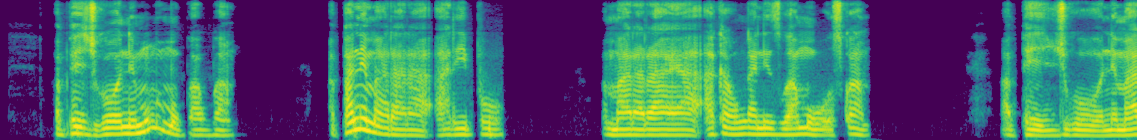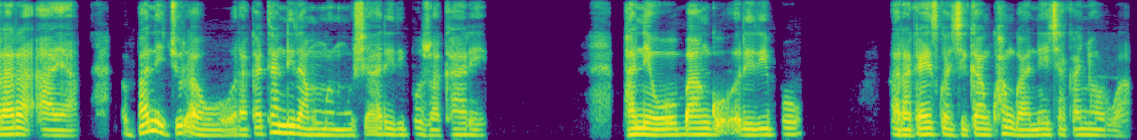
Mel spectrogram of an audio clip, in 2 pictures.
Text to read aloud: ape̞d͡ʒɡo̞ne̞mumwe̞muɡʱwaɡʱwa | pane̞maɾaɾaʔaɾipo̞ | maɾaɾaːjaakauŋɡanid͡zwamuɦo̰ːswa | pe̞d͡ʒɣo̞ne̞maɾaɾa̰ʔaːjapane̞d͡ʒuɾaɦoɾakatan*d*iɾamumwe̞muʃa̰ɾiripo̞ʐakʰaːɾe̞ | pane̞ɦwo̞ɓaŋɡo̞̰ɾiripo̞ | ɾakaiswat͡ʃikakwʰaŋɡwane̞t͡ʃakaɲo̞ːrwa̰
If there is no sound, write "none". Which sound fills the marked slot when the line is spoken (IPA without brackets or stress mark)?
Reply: d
